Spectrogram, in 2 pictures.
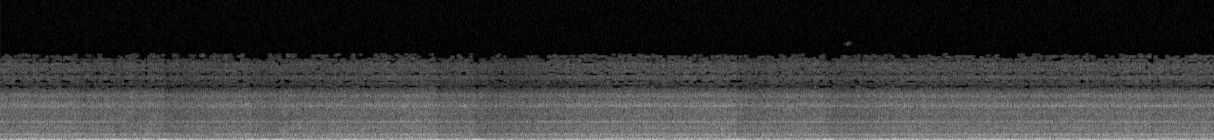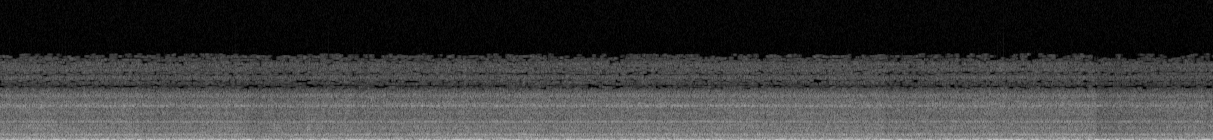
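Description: Wheels rumble over the runway.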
